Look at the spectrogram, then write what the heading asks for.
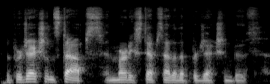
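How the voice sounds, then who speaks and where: A man's voice: lowish voice, quick pace, fairly bright tone, slightly rough. A man reading stage directions as the narrator of a screenplay table read.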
